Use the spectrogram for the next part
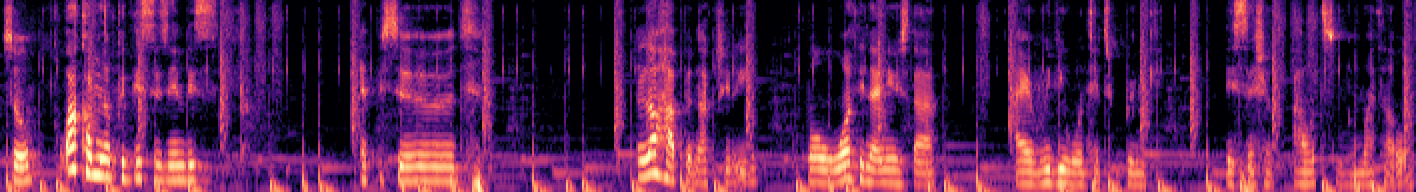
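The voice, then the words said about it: Congested voice from a cold. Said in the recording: “I have a cold, so pity me and pity my voice”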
